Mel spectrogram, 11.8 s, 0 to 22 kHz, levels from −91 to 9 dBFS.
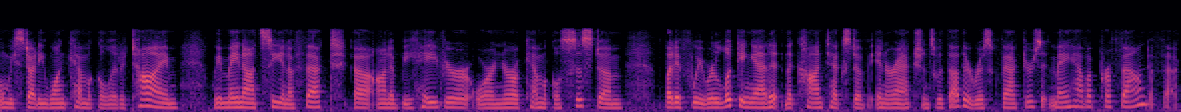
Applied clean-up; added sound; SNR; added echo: none; none; none; none.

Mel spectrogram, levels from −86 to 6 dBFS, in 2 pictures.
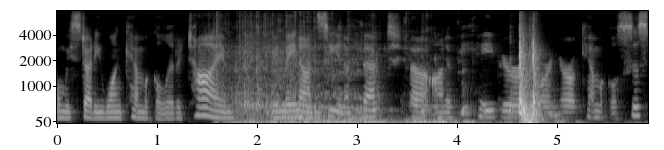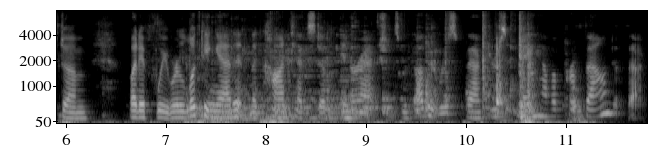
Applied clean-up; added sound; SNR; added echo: classical method log-MMSE.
